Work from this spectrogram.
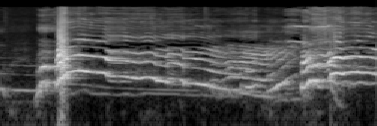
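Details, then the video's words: Young dogs singing as a group: long overlapping howls that waver and slowly fall in pitch, a sharp yelp near the start and a fresh rising howl near the end. "My pups singing"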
